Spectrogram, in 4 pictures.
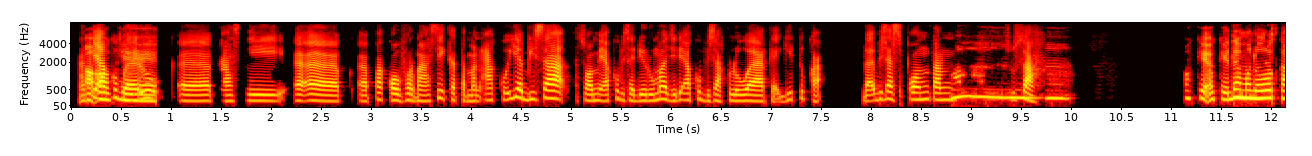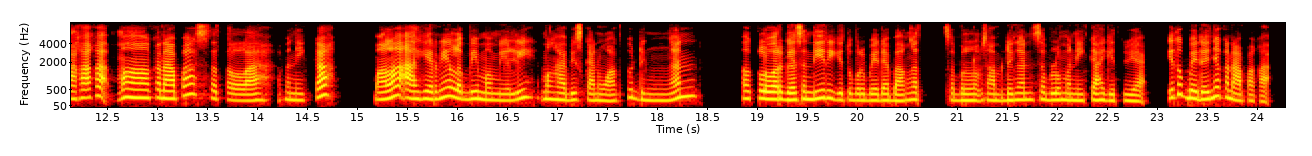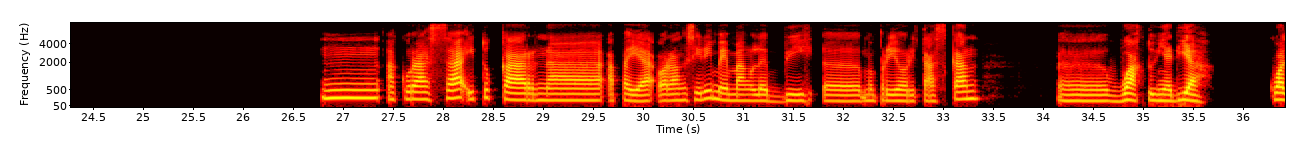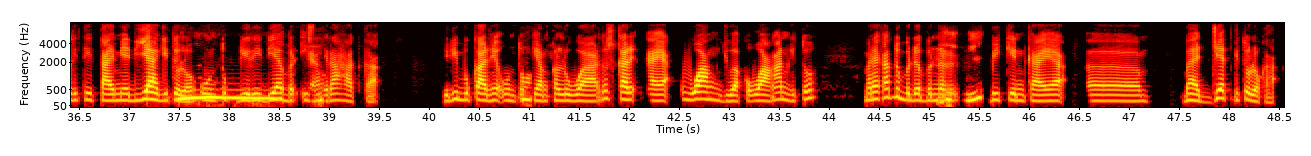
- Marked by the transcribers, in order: "konfirmasi" said as "konformasi"; distorted speech; drawn out: "Wah"; in English: "quality time-nya"; static; drawn out: "Mmm"
- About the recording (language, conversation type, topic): Indonesian, podcast, Bagaimana kamu menjelaskan gaya budaya kepada orang yang belum memahaminya?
